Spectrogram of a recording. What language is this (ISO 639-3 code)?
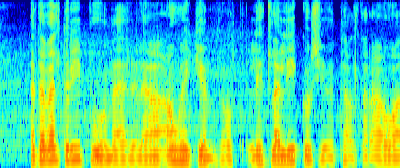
isl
